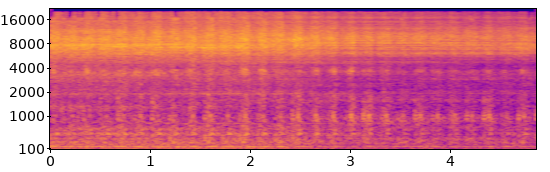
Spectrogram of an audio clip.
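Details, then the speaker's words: Freightliner DD15 diesel semi idling right after a cold start at about -10° after -17° night: steady, even diesel clatter, no stumbling, surging or chugging; running healthy. "so I'm going to let this thing run for 10 20 30 minutes run to the post office come back and see if she's still running but she's purring like a k kitten right now ain't even chug a"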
